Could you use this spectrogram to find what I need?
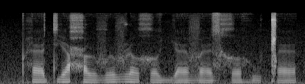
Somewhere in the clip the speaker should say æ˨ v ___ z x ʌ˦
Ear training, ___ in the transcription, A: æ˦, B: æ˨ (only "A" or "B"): B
